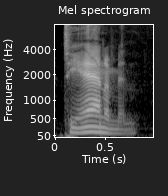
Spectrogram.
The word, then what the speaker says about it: Tiananmen: No, it's actually, because I looked it up, the A-N in the middle is a long A-N. So it's like Tiananmen.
